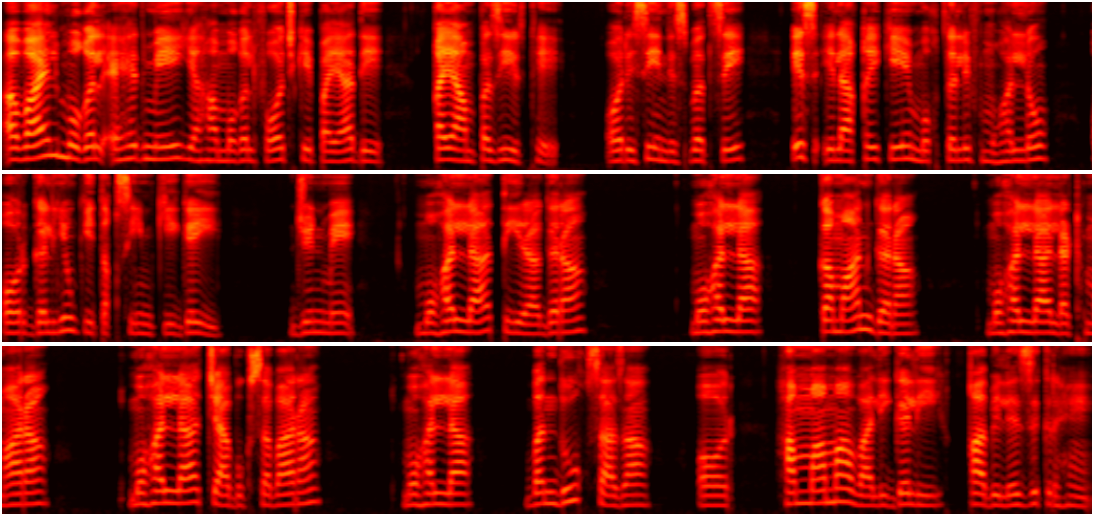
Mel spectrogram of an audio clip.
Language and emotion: Urdu, neutral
